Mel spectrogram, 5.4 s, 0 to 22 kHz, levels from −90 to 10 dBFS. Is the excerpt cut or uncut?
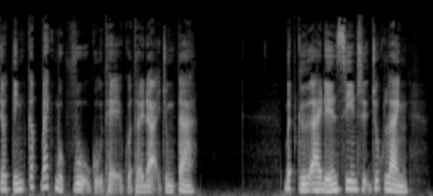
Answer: uncut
